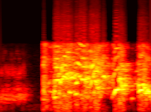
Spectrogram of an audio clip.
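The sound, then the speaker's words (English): A fart: a loud, raspy, sputtering burst that runs for over a second, breaking briefly before ending in a final blast. “just farted.”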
